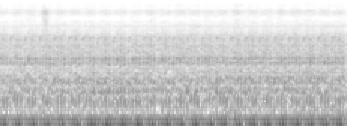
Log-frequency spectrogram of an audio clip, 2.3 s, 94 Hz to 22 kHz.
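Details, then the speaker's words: Suzuki Katana GSX-F 600 motorcycle idling: rough, lumpy idle with a heavy low throb about eight times a second; one cylinder dead, no spark on cylinder number 4. "This is spark number 4. Nothing, right?"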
